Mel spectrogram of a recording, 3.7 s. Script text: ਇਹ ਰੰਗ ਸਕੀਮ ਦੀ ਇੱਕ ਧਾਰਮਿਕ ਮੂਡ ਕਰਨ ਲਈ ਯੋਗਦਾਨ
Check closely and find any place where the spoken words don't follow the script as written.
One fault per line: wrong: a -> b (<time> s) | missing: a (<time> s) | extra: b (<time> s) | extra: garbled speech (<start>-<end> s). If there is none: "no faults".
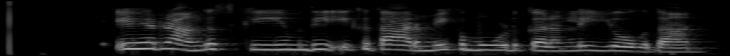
no faults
